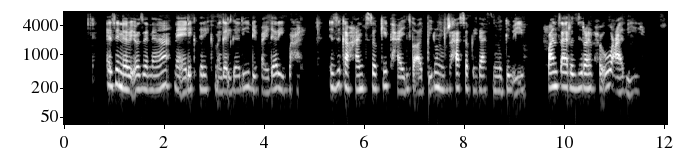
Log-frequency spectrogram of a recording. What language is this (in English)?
Tigrinya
